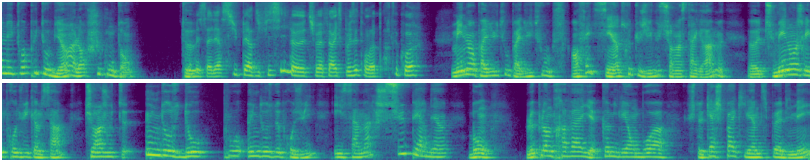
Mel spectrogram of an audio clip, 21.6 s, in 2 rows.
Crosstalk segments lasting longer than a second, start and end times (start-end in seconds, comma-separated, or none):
none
